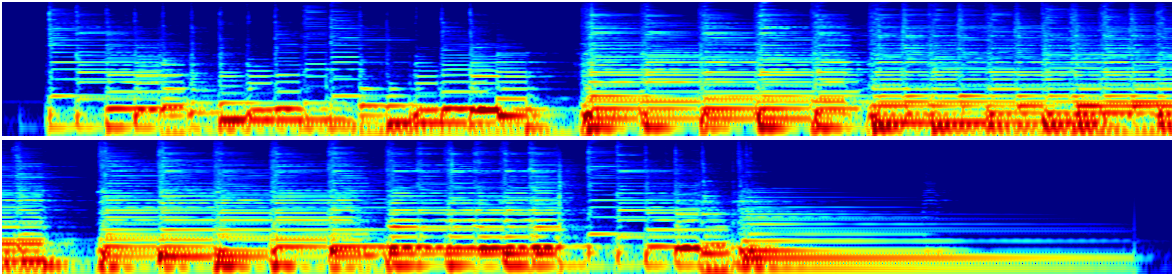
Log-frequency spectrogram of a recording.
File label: Acoustic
